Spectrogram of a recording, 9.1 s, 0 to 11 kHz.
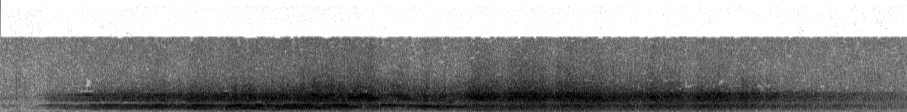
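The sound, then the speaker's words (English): A train rumbles steadily along the rails, its loud multi-tone whistle sounding for a few seconds early on, then the clatter continues and slowly fades away. “April 6th, 4:20 p.m., the colonel in question boarded train at Washington.”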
